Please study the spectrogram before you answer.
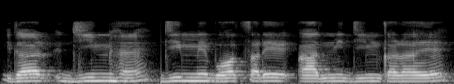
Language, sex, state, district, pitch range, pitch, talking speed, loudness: Hindi, male, Uttar Pradesh, Hamirpur, 145-160 Hz, 150 Hz, 160 wpm, -17 LUFS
